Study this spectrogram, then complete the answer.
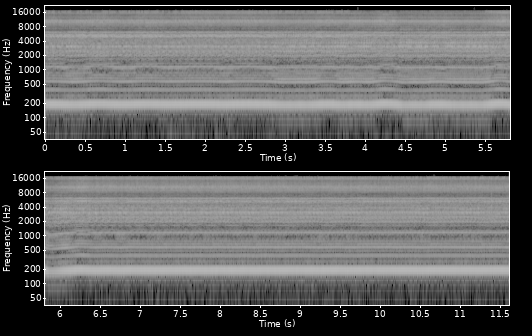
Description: All of a sudden, my laptop fan started making noise. The CPU overheats and shuts down.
